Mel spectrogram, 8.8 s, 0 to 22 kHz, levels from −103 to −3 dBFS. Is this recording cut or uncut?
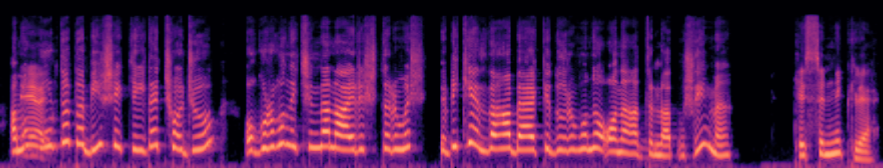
cut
